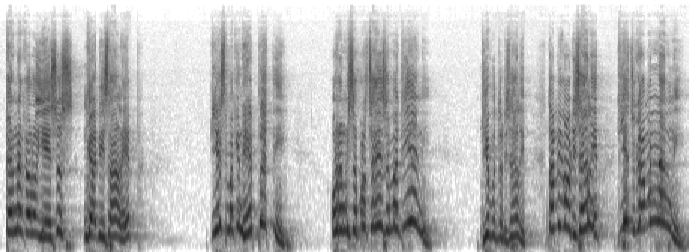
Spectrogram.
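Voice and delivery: loud, high preaching voice. Acted. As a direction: preach it out over the crowd. Preaching at full force. (khotbah lantang dan tinggi)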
